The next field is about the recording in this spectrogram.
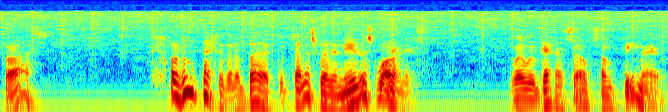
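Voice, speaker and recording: A man's voice: medium pitch, sing-song, a little fast, vocal fry, narrow, tinny audio, a little hiss or hum. A man playing an earnest, cautious rabbit leader who questions things, in an audiobook drama. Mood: scheming, wary. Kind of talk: audiobook drama character acting.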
